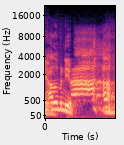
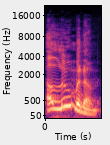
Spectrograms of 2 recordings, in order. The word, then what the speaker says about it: aluminum: else do you have it's that metal uh aluminium i'm like yeah right okay aluminum that's awesome that makes sense because that's how you pronounce that word we call it aluminum and i swear all three of these like seven like seven five-year-old kids they're like making fun of how we say aluminum and it's warranted because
